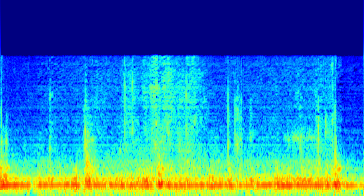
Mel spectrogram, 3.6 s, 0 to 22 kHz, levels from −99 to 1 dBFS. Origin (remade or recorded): remade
